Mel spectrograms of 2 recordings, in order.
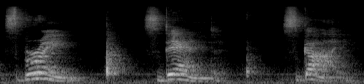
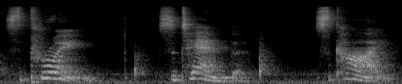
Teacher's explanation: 当▁p、t、k▁出现在▁s▁的后面时▁，p、t、k▁要发成与之相对应的浊音。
